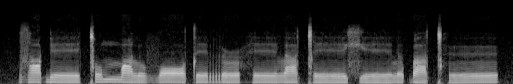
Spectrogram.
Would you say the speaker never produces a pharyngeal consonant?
yes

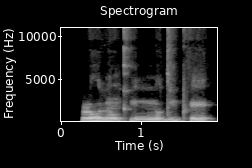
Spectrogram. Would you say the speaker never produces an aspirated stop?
no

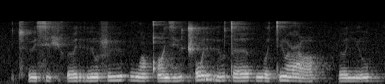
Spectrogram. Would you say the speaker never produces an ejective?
no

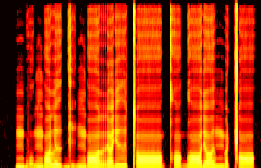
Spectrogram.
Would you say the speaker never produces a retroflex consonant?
yes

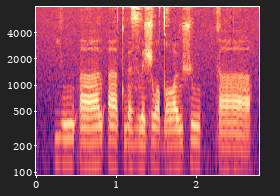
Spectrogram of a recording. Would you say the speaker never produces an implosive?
yes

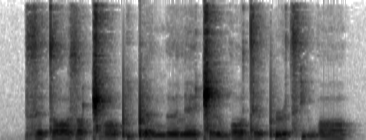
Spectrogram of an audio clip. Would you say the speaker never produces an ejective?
no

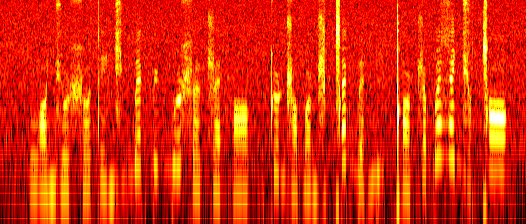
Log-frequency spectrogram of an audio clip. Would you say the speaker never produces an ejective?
yes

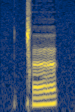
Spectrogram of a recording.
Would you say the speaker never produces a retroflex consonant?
yes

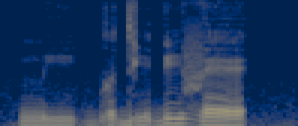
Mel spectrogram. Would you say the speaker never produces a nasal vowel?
yes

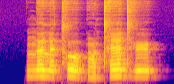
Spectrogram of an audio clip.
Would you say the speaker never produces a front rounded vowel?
no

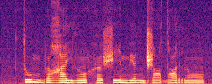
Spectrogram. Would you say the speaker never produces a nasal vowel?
no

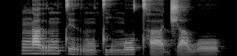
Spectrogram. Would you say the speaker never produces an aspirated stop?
no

